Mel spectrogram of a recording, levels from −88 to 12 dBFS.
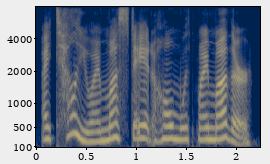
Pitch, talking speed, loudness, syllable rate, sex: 245 Hz, 295 wpm, -19 LUFS, 5.7 syllables/s, female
